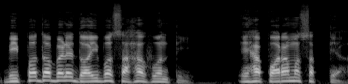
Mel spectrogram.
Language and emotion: Odia, neutral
